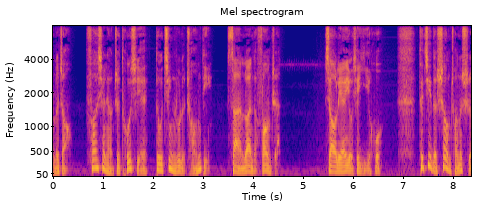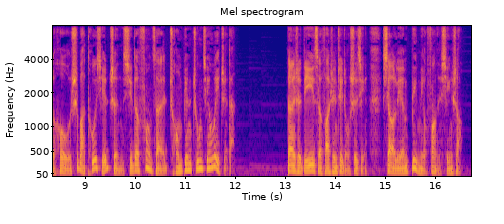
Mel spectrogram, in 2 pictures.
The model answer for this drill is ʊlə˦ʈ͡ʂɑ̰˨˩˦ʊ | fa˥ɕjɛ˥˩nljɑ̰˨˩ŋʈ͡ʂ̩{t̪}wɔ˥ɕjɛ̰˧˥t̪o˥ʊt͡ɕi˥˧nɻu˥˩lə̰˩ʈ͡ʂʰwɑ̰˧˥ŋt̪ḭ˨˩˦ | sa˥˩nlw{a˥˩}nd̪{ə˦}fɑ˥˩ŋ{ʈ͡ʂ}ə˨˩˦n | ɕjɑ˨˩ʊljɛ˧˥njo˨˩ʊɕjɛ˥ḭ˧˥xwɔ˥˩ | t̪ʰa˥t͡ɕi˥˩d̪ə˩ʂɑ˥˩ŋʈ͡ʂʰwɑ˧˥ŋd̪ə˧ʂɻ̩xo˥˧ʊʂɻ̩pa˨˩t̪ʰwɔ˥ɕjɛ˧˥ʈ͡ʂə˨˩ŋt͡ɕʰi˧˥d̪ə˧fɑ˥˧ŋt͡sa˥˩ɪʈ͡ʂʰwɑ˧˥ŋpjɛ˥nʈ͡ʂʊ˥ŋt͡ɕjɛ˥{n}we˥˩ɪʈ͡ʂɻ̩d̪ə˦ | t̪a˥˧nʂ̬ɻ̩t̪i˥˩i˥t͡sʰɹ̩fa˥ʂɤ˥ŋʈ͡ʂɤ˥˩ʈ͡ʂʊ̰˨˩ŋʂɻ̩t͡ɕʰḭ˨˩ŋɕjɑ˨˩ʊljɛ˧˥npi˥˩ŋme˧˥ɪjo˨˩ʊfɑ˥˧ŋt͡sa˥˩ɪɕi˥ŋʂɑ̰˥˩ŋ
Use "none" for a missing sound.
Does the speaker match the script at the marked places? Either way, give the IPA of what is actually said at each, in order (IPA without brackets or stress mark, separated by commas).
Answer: t̪ʰ, a˥˩, ə˩, ʈ͡ʂ, n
